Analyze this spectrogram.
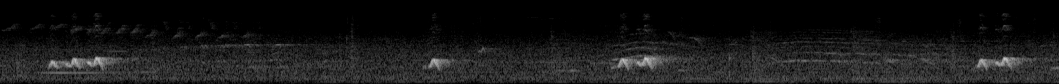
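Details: Asian koel calling while two birds play together: short clipped double notes, fairly loud, spaced every two to three seconds, with faint softer sounds between them.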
